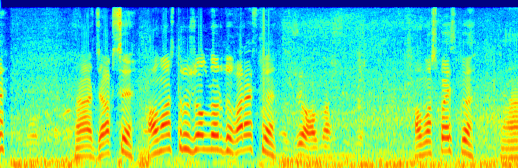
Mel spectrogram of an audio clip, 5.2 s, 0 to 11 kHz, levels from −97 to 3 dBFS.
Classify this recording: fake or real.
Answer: real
